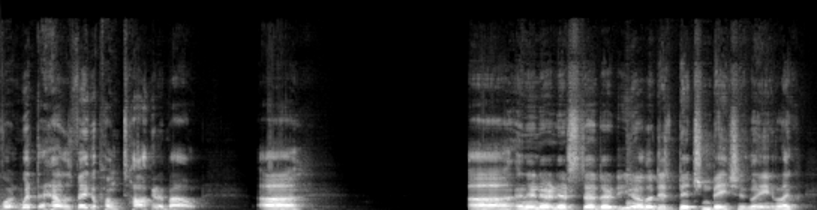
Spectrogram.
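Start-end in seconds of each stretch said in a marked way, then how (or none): none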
